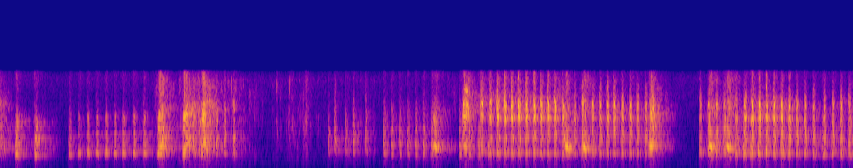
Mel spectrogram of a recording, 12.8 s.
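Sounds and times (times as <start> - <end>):
East Asian bullfrogs calling in dense pulsed bursts: 0.2 - 2.4, 4.9 - 12.7.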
